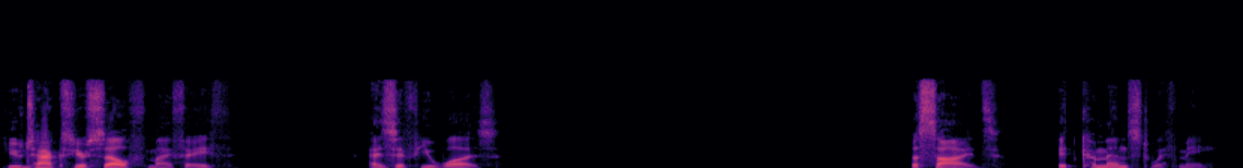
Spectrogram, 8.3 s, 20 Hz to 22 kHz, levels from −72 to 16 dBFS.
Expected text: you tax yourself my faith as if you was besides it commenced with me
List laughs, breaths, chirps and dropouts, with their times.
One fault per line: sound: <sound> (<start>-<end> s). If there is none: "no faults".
no faults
